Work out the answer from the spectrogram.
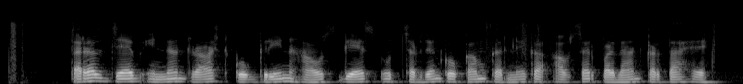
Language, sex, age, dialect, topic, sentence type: Hindi, male, 18-24, Marwari Dhudhari, agriculture, statement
